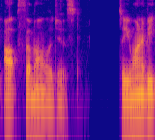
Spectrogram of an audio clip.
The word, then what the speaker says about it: ophthalmologist: First of all, notice that the spelling on this is a little tricky. There's a silent H after the P, OPH, and there's also an L that we often do not say, OPHTHALM. Usually we'll say ophthalmologist. You won't hear the L, ophthalmologist.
